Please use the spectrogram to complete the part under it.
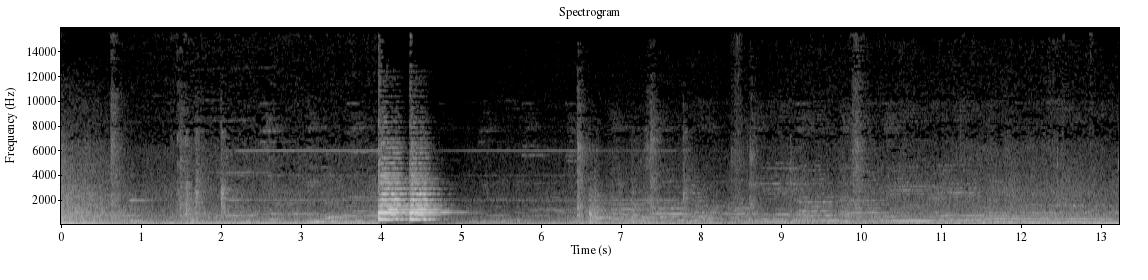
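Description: A single short car horn honk from a newly replaced horn on a Suzuki Splash sounds loud and close, surrounded by quiet clicks and tapping from someone working on the car.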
